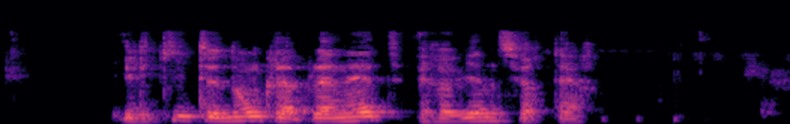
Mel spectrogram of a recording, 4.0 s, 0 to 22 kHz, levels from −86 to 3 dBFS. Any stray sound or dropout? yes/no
no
